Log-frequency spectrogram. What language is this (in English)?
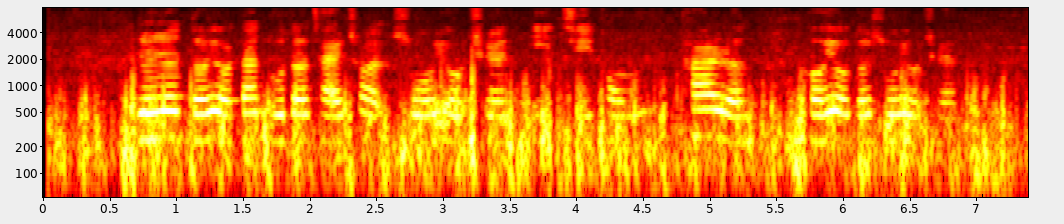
Chinese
